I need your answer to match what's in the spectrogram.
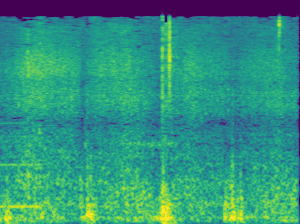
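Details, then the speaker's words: Wipers after replacing the rubber blades (one blade had been knocking on the glass and clearing water poorly): soft, quiet swish about every three-quarters of a second, no knocking or chatter, now running silently even on dry glass; normal wiper operation. "започнаха да работят безшумно дори на сухо стъкло."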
